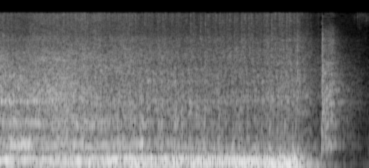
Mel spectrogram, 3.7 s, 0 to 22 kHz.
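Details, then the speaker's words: Used CF Moto X8 ATV with bent steering shaft and suspension problems: low, uneven, rough churning drone under revs, then dies away; the CVT variator makes an unpleasant noise, variator repair planned. "she has a problem with the variator, the variator makes an unpleasant sound like this"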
